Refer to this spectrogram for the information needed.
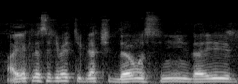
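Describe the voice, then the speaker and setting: A man with a Brazilian Portuguese accent giving an earnest personal testimony from his living room, halting and repeating words for emphasis. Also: medium pitch, steady tone, creaky, dark tone. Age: adult, father of a five-year-old. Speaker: interview guest.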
